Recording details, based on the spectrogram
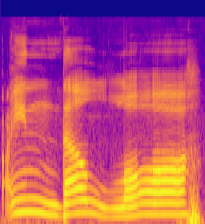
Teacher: लफ्ज़ अल्लाह के लाम से पहले ज़बर या पेश हो तो लफ्ज़ अल्लाह के लाम को पुर यानी कि मोटा यानी मुँह भर कर पढ़ते हैं, इसीलिए हमने इसको पढ़ा है इंदल्लाह।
